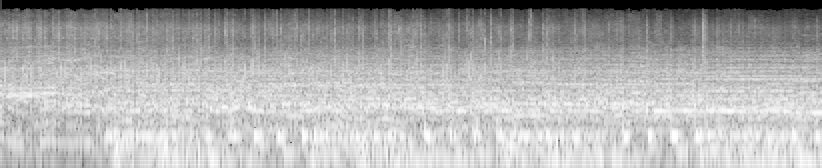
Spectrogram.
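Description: High school marching band and front ensemble playing: a held chord over a repeating low pulse that begins about a second in.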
